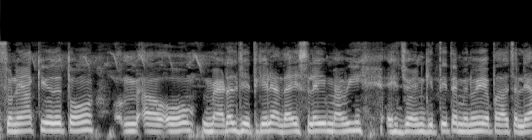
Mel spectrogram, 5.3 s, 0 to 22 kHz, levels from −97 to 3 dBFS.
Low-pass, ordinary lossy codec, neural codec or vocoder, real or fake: 7.2 kHz; none; none; real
